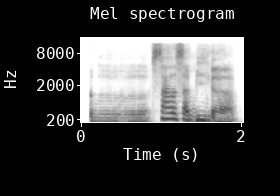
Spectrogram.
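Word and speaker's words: سلسبيلا: Jadi Imam Ibnu Jazari sedang ngebahas ayat salsabila. Jadi ada sebagian orang yang bilang salsabila ini ya, harus bacanya nabernya di salnya. Salsabila. Jangan di sabnya.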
